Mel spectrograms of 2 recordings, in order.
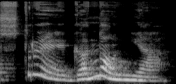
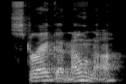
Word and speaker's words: Strega Nona: our story today is called strega nonia and you always have to say it like that you can't say strega nona because that doesn't sound very fun you have to say estrega in your best italian accent because our story has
